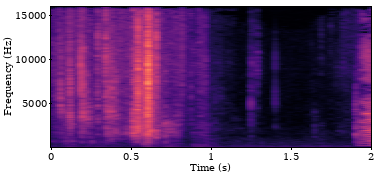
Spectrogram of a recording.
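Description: Paper and plastic crinkling and rustling from a spiral-bound sticker album's page being handled and lifted, with a cluster of short rustles in the first second, loudest about half a second in.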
